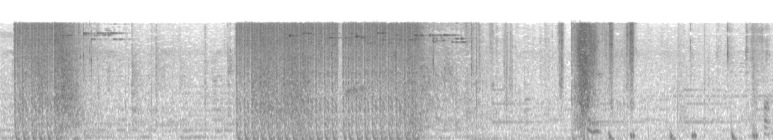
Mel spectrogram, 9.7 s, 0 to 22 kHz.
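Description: Bursts of automatic and single gunfire in the Mafia 2 video game, loud sustained volleys early on, then a sparser run of sharp individual shots toward the end.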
